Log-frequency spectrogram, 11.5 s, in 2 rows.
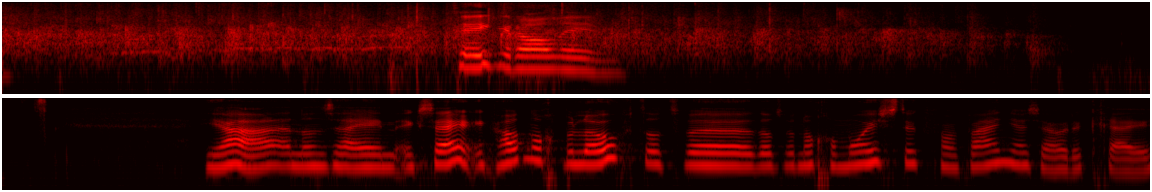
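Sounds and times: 
audience applause: 0.0 - 5.3
speech: 2.3 - 3.2, 6.8 - 11.4.

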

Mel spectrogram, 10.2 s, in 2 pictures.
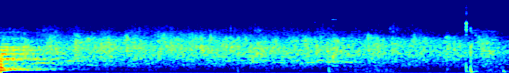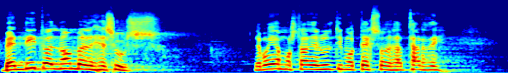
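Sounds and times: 
audience applause: 0.0 - 5.2
speech: 5.1 - 6.8, 7.6 - 9.8.

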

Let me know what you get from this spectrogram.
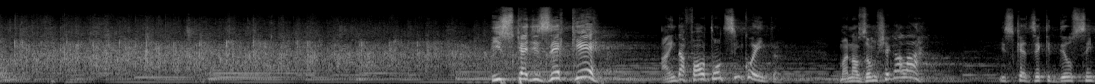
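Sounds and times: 
audience applause: 0.0 - 5.8
low sustained keyboard chords: 0.0 - 10.9
speech: 4.9 - 9.4, 10.0 - 10.9.

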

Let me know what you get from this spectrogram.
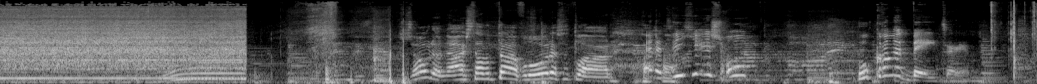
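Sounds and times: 
blender mixing a pina colada: 0.0 - 2.5
speech: 4.1 - 7.7, 8.3 - 10.0.

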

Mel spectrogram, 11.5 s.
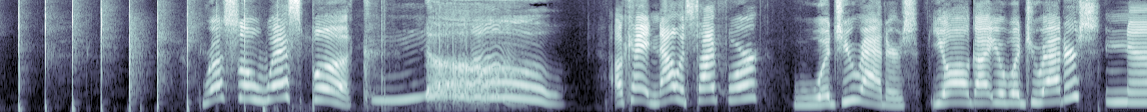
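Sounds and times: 
hand clap: 0.0 - 2.9
speech: 2.0 - 11.4.

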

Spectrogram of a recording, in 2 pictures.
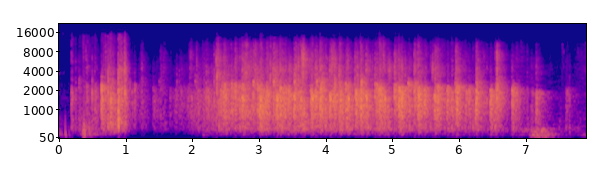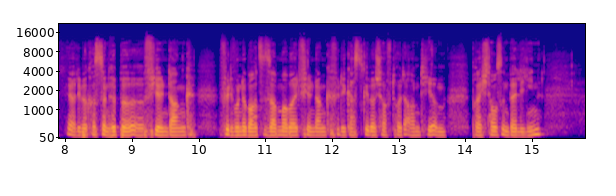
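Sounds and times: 
audience applause: 0.0 - 7.8
speech: 8.0 - 15.5.

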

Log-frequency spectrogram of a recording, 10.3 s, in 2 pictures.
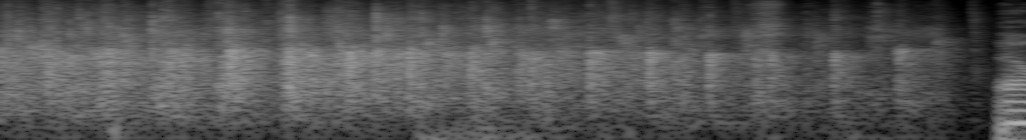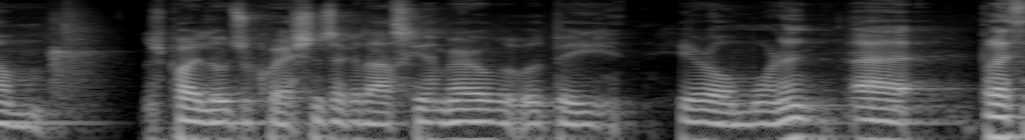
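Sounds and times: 
audience applause: 0.0 - 5.6
speech: 5.0 - 10.2.

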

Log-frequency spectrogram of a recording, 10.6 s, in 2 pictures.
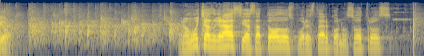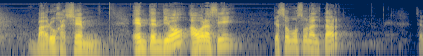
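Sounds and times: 
speech: 0.0 - 0.2, 2.2 - 5.0, 5.6 - 9.6
audience applause: 0.0 - 2.8.

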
